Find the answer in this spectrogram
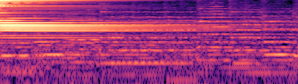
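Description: A bright, bell-like chime sound effect, struck at the start and ringing out, fading away over about two seconds.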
